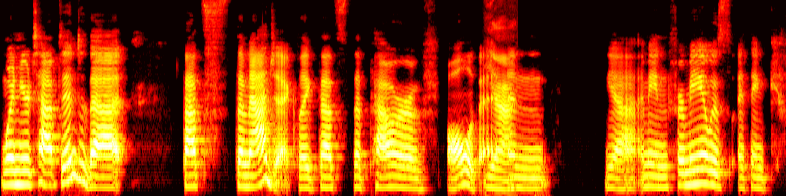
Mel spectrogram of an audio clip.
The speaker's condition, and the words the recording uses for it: No condition.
